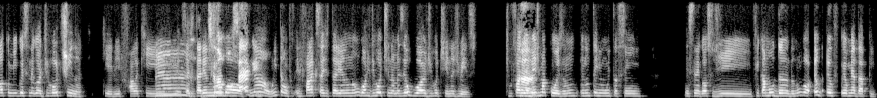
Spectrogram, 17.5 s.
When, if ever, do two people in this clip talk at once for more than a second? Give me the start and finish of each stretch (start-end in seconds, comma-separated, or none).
3.1-5.3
